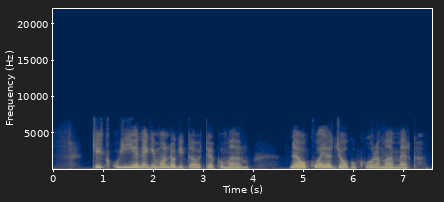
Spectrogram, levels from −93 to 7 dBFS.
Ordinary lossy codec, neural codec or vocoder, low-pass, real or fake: none; codec, 16 kHz, 1 kbps, X-Codec, WavLM features, trained on Multilingual LibriSpeech; 7.2 kHz; fake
